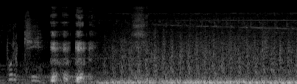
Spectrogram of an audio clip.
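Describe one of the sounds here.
An aircraft engine roars.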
